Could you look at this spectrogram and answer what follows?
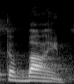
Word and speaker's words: combine: Similarly, the word is combine. If I say combine, if the stress is on the first syllable, it will be a noun. If the stress is on the second syllable, the word will be a verb.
